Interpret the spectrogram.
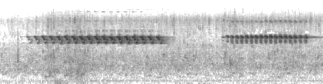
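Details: Cirl bunting in a shady Greek forest with a running spring at hot midday singing two flat, dry rattling trills of rapidly repeated high notes, each lasting about one to two seconds, with a short pause between them.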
